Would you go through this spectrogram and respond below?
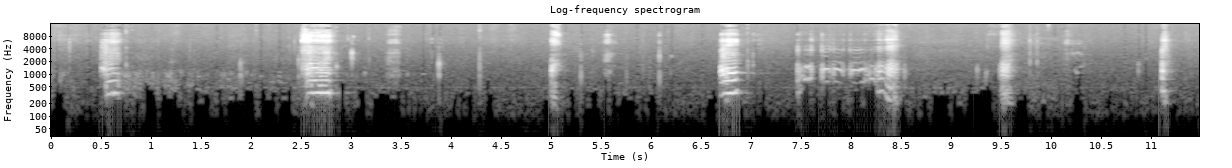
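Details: Dog with hiccups: brief, sharp hiccup sounds every few seconds, with soft snuffling between them.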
